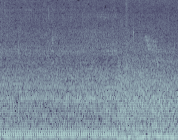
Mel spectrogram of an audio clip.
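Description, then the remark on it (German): A lawnmower starts up in the distance, a steady low mechanical drone that shifts pitch partway through as the motor revs, with no one speaking. “Ich hoffe, du verstehst mich jetzt noch, weil da hinten ein Rasenmäher losgeht.”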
